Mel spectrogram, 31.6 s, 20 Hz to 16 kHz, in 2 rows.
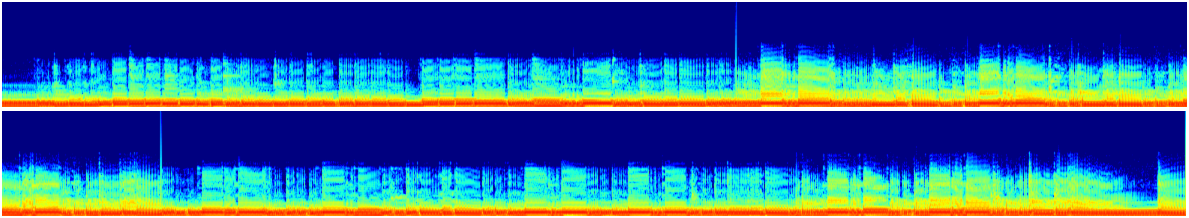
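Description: Electric bass played with overdrive, heard first through an Aguilar DB 210 cab picked up by an sE VR1 ribbon mic and then through an Origin Effects BassRig Super Vintage DI. There are several sliding notes in the first few seconds, and the tone turns brighter about ten seconds in.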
